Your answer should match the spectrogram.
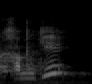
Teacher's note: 근데 영어권 사람들한테는 기억이 두 개인 거야. 앞에 있는 기억은 무성음인 거야. 그러니까 K지. K. 뒤에 있는 기억은 유성음인 거야.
